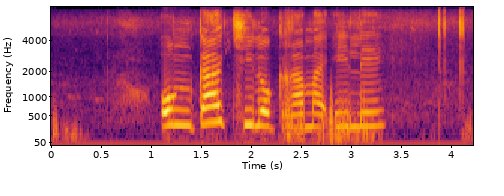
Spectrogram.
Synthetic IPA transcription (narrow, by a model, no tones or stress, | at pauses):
ʊŋ̩kʼakʰilɔɡramaʔɪlɪ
